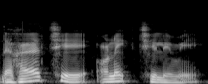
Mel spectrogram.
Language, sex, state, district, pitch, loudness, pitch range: Bengali, male, West Bengal, Cooch Behar, 120 Hz, -17 LUFS, 110-140 Hz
